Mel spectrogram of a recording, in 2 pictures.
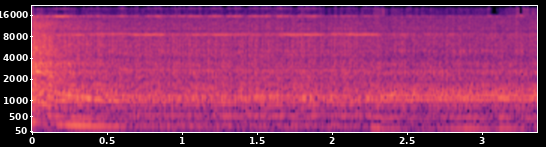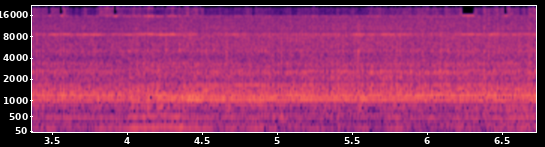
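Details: Traxxas Nitro Slash nitro engine on the bench: a high buzzing note that settles into a fast, steady idle instead of dropping off. The throttle linkage is slightly off and holding the carburetor a little open.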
